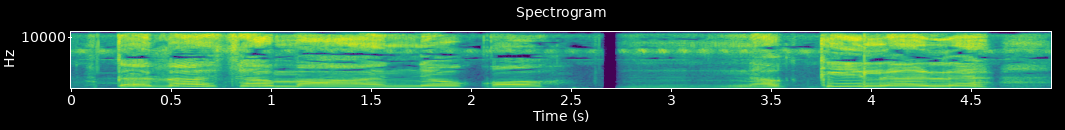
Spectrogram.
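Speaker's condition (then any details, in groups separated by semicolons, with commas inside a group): Cerebral palsy; affects hands, cannot write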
